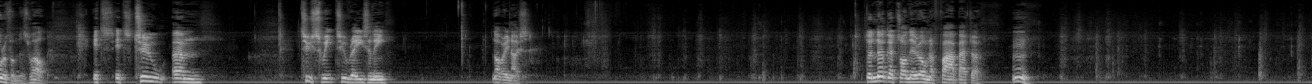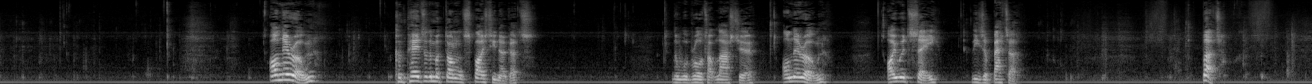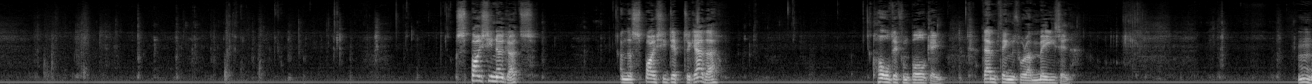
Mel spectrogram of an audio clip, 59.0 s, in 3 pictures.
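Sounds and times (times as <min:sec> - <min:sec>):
steady low hum: 0:00.0 - 0:59.0
person chewing crispy food: 0:08.0 - 0:13.0, 0:15.3 - 0:23.6, 0:35.3 - 0:46.2, 0:50.2 - 0:52.5, 0:53.6 - 0:54.1, 0:55.6 - 0:59.0
mouth sounds: 0:15.2 - 0:15.6, 0:58.8 - 0:59.0.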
